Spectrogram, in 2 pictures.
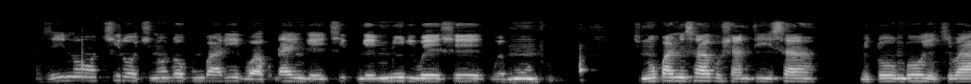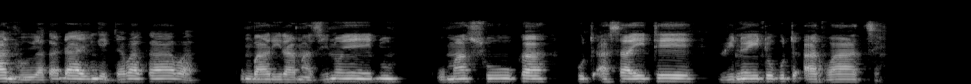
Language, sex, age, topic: Ndau, female, 36-49, health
